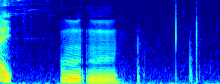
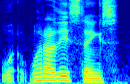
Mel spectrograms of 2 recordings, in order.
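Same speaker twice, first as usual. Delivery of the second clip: normal talking voice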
